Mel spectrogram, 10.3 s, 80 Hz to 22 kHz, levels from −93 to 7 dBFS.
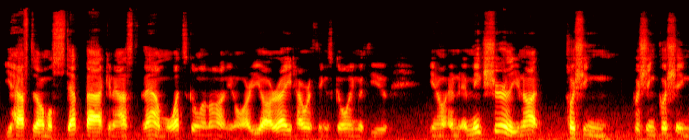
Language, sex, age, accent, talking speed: English, male, 30-49, American, 210 wpm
